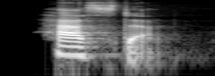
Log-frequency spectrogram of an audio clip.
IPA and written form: hæs.tə (has to)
